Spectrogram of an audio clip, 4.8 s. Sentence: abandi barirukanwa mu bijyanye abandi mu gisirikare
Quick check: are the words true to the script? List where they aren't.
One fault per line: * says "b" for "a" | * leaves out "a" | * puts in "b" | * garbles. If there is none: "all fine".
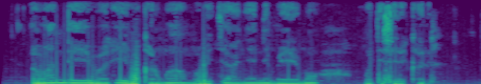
* says "n'imirimo" for "abandi"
